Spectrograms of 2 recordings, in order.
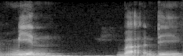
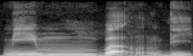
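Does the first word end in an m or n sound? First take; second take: n; m. First: The first word ends with an n sound. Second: The first word ends with a nasal m sound. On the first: "Sebenarnya min ba'di kan" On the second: "Itu nunnya seperti dibaca mim"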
